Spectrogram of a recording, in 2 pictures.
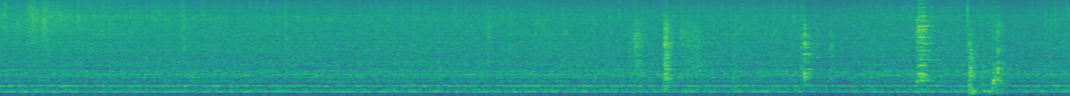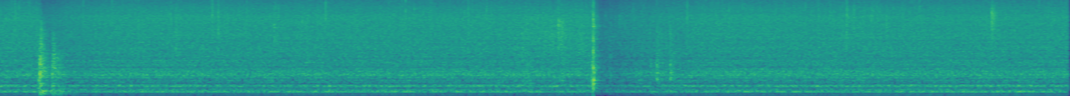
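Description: Chopped eggplant flesh frying in a pan, a steady sizzle throughout. A few sharp knocks and clatters of kitchenware come about a third of the way in, and one more later on.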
